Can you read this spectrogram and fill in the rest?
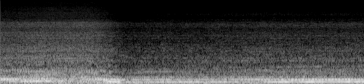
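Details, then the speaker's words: Volvo 244 nearly at running temperature, floored from 40 km/h after ignition timing was corrected: pulls hard with a deep, even note climbing steadily with speed. Much better; the whooshing sound remains but is different. "that's much better in my opinion and the wishing sound is still there but it's different"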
